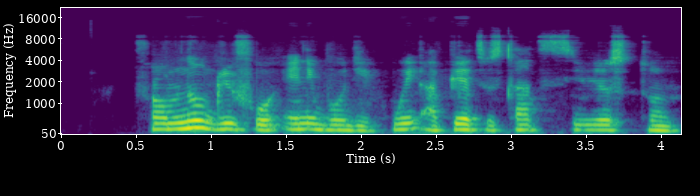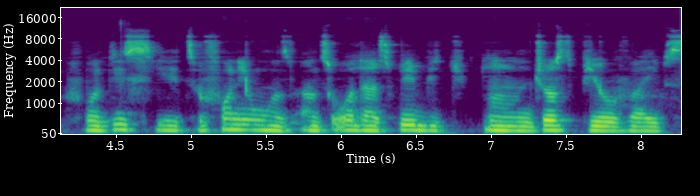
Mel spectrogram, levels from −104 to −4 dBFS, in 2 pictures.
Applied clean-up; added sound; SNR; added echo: neural mask model Resemble Enhance denoiser.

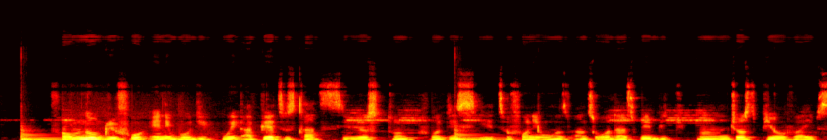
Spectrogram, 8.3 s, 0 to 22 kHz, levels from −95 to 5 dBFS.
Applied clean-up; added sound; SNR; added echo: none; Bowed string instrument; 8 dB; none.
